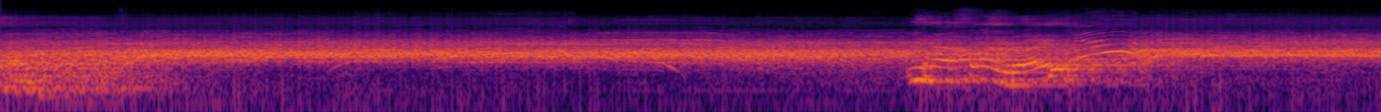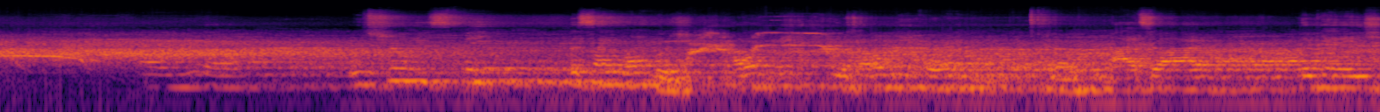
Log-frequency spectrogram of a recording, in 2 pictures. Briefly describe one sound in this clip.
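A crowd screams and cheers loudly in a large arena.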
